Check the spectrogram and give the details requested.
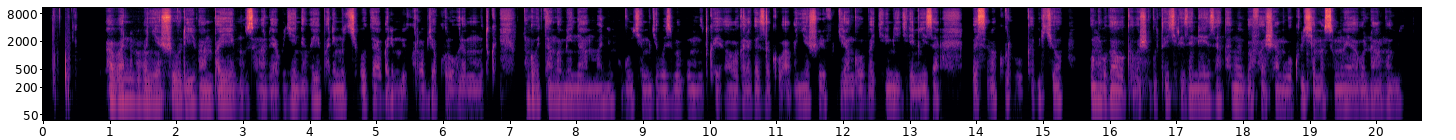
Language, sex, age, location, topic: Kinyarwanda, male, 25-35, Huye, education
